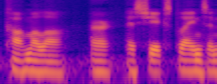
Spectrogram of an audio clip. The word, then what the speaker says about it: Kamala: just disrespectful it's racist harrah's first name is pronounced kamala her as she explains in her biography a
